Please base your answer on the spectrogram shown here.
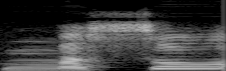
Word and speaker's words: muscle: Look at silent C in words like muscle and signs. That C isn't making a k or a s sound at all. It's not there.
